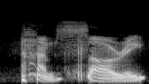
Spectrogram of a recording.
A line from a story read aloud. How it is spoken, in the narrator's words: Monique sobbed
